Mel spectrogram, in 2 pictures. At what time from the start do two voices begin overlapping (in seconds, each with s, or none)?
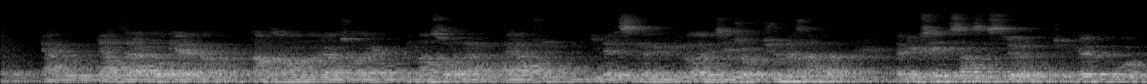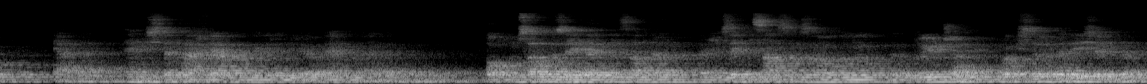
none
